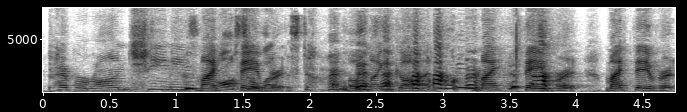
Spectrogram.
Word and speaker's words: peperoncini: full of green peppers the correct pronunciation is pepper on Sini's peperoncinis yeah yeah I told banana peppers are a separate thing you am petrosini's normally in the u.s.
